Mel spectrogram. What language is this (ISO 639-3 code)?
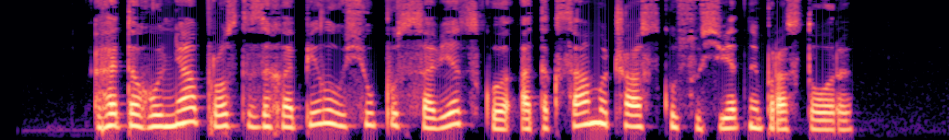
bel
